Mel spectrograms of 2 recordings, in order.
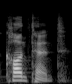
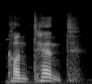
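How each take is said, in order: First: The stress is on the first syllable. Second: The stress is on the second syllable. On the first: Material such as video content. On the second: Satisfied with what one has.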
